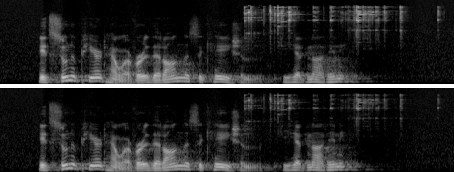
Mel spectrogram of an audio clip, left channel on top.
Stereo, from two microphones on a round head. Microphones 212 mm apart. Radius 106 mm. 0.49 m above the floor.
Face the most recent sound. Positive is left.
turn(degrees=25)  # may be behind; listen again after turning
